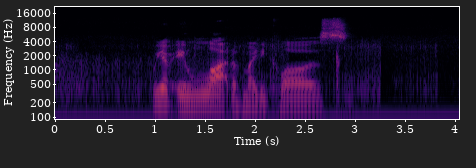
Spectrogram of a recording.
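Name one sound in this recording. A young man speaks briefly and animatedly into a close microphone.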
